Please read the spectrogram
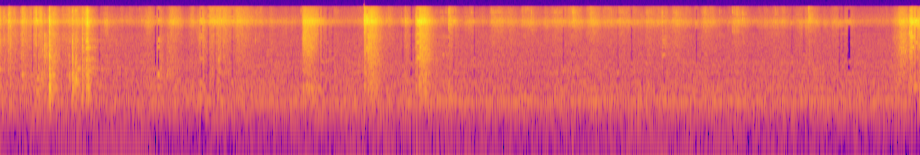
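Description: Cardboard packaging of an LED light bulb crinkling as the box is opened. About four to five seconds in come three sharp clicks, then faint scraping and squeaking as the bulb is handled and swapped in a ceiling light fixture.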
